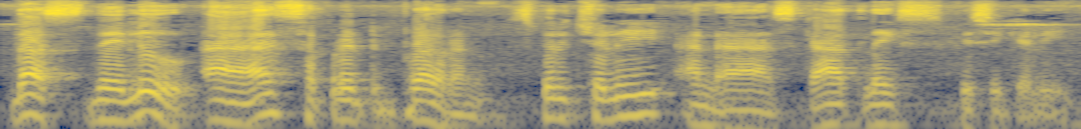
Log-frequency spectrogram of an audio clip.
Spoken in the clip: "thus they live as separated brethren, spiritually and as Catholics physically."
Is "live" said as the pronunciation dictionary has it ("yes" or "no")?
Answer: no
